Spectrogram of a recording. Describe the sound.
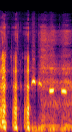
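Three quick vocal bursts give way to a short whistled tune of a few clear, bright notes at shifting pitches, fairly loud, with a faint low hum underneath.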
